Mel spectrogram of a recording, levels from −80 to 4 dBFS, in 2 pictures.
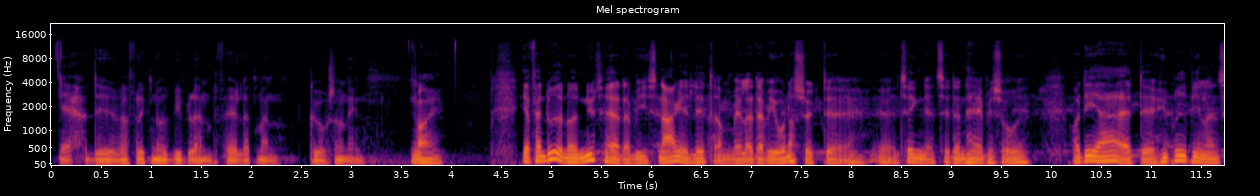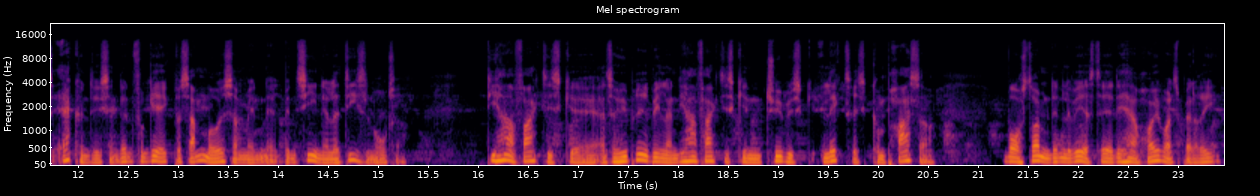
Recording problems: echo of what is said; faint; from 5.5 s on; 450 ms later, 25 dB below the speech

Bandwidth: 13.5 kHz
